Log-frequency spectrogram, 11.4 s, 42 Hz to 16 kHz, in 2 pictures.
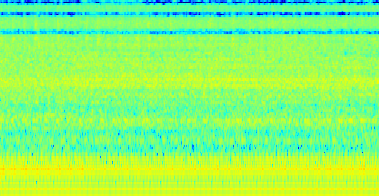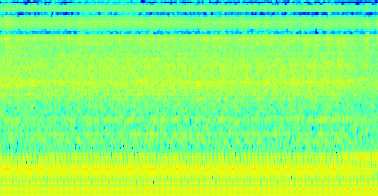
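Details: LB7 Duramax diesel with hard start: deep idle with a lumpy pulse about three times a second that never settles into an even beat, rough idle.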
